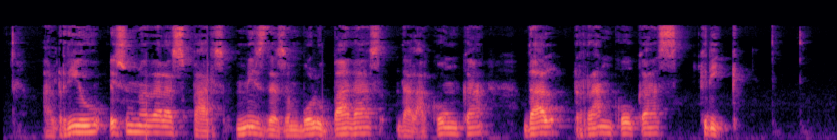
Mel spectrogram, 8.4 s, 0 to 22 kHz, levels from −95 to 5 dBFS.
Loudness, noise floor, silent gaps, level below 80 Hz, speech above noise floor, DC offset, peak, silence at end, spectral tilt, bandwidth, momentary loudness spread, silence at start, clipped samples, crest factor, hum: -24 LUFS; -56 dBFS; none; -54 dBFS; 32 dB; under 0.1%; -8 dBFS; 1 s; -4 dB/octave; 11.5 kHz; 10 LU; 0.15 s; under 0.1%; 18 dB; none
